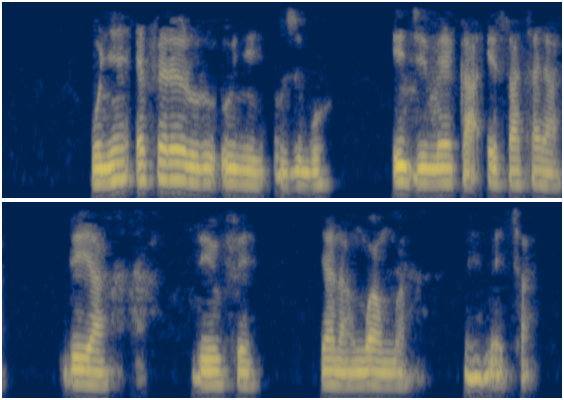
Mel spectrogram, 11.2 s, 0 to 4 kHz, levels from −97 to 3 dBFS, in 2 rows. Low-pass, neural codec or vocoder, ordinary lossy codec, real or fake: 3.6 kHz; none; MP3, 24 kbps; real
